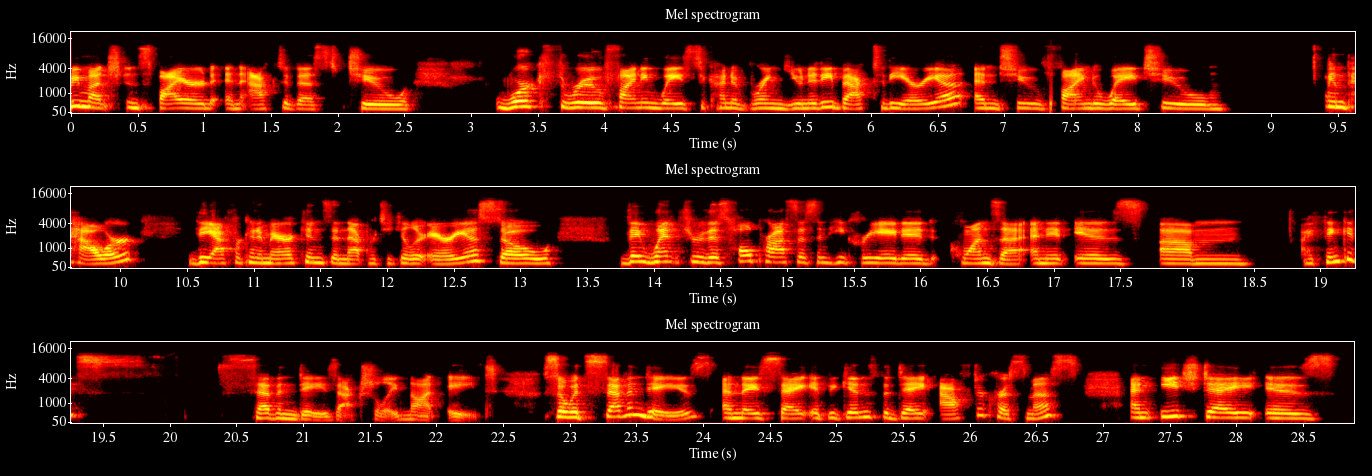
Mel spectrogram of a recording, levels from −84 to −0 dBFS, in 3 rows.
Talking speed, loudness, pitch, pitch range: 150 wpm, -21 LUFS, 200 Hz, 185-230 Hz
